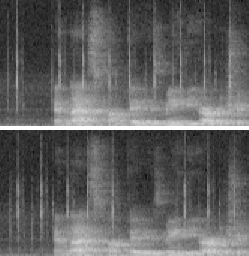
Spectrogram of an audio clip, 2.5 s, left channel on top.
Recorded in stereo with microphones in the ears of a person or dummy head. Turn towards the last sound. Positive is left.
turn(degrees=0)  # may be behind; listen again after turning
